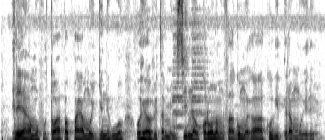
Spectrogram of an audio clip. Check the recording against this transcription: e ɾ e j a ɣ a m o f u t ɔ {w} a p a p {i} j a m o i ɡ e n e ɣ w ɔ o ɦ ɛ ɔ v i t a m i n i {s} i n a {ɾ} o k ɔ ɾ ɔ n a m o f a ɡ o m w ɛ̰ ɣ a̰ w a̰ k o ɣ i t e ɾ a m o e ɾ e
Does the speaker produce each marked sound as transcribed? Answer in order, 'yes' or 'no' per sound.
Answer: yes, no, yes, no

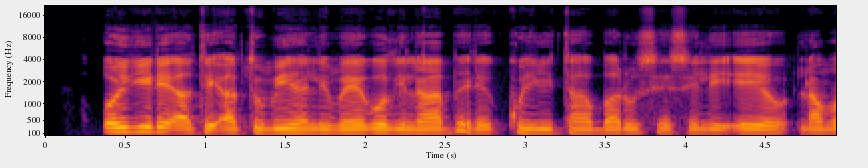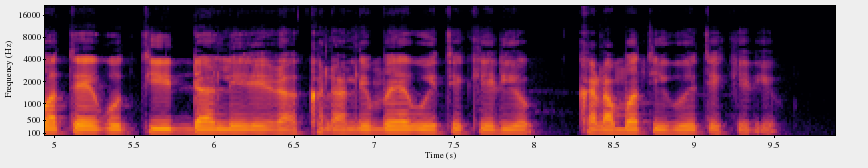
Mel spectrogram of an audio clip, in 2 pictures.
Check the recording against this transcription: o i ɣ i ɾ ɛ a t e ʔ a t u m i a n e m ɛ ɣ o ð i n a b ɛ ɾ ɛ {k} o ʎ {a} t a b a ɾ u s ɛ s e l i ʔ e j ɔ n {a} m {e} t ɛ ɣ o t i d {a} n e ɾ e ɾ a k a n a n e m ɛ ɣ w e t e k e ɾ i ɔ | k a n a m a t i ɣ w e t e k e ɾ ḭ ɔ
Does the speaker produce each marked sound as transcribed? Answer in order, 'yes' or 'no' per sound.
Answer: yes, no, yes, no, yes

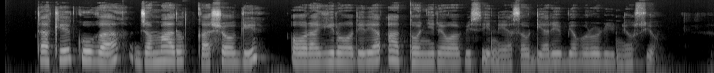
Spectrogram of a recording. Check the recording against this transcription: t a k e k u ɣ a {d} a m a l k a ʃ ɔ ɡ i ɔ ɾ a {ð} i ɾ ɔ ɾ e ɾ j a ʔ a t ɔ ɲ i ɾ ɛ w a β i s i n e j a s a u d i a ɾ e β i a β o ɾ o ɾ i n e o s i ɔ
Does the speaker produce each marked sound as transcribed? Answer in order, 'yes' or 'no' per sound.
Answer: no, no

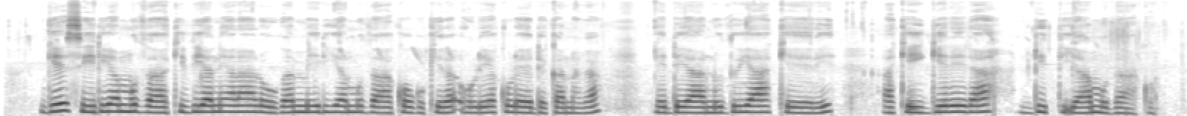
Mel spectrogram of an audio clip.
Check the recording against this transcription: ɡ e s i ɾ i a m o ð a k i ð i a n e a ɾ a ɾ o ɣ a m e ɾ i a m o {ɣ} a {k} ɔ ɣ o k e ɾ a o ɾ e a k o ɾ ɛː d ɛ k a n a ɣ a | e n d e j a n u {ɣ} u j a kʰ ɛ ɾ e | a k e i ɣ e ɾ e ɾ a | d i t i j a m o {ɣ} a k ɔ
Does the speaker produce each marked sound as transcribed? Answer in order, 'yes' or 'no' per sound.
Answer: no, yes, no, no

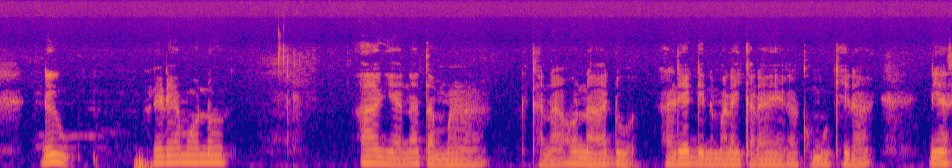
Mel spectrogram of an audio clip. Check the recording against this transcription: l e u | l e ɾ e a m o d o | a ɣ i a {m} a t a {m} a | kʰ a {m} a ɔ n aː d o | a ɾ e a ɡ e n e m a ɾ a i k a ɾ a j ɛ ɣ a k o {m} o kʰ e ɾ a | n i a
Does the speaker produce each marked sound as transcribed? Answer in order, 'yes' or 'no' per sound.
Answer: no, yes, no, yes

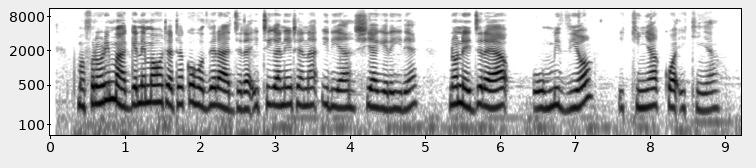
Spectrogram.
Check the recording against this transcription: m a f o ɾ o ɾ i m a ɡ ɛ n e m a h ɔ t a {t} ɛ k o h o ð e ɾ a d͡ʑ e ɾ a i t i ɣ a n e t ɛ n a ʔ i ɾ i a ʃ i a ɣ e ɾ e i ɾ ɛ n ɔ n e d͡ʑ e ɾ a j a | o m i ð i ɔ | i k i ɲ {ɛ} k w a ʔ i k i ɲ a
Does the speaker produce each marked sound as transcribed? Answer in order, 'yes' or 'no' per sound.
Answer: yes, no

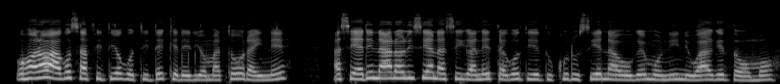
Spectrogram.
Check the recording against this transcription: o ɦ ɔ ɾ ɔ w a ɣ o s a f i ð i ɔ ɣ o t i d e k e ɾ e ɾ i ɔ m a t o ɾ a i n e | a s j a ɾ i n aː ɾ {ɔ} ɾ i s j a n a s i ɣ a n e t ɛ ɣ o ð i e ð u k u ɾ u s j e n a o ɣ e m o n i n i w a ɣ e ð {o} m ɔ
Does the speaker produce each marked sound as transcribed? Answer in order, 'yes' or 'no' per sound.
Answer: yes, no

